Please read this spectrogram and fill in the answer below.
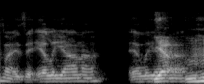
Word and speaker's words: Illyana: About any of um I mean with with and how do you pronounce that is it Illyana?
